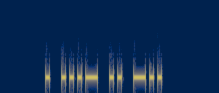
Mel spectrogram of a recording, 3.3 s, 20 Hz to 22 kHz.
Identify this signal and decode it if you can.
Morse code, heard as a keyed tone, about 21 wpm, 700 Hz. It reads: EVID
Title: Build A Word - 4 Letters At A Time - 8-Letter Words - 20wpm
